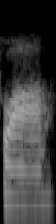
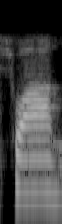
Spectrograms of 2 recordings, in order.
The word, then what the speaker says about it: SCCHWA: of a particular word it's our pronunciation of the acronym for south carolina community health worker association so with that i want to welcome you all to the schwa mini conference 2020.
